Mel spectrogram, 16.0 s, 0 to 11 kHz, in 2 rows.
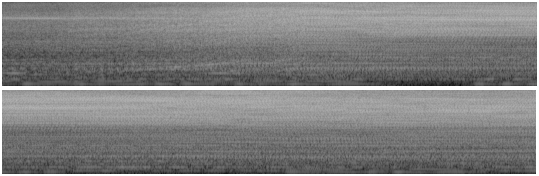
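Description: Home-built 2x48-inch belt grinder's electric motor spinning up over the first few seconds, rising in pitch, then running steadily with a high hiss from the sanding belt.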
